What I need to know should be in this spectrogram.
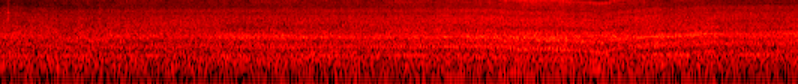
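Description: A car engine hums steadily and its pitch slowly rises and falls.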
